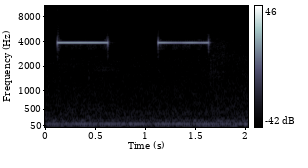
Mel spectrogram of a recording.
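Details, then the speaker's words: Toyota Altis with factory CNG: when switched to gas, high shrill beeps repeat steadily about half a second on and half off, warning that the gas ECU is locked; fixed by remapping the gas ECU. "อาการของเา้าคือเราปลดเข้าแก๊สแล้วมันจะร้องตี๊ดๆอ่ะเมถ่ายตรงนี้ให้เห็นหน่อยครับแก๊สมันจะร้องแบบนี้นะ"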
